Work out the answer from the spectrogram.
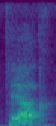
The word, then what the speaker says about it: théâtre: If you were going to write this phonetically, that R sound at the end of the word in French, following this voiceless stop, is actually a voiceless uvular fricative, ha. So this is going to be something like théâtre, right?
